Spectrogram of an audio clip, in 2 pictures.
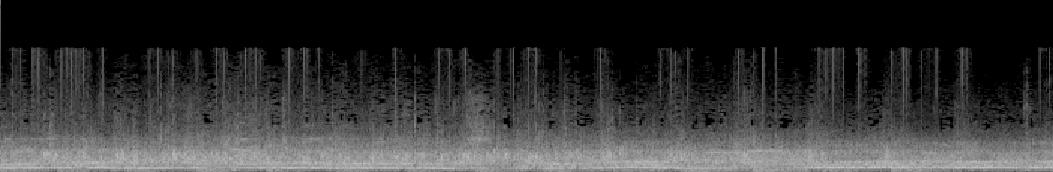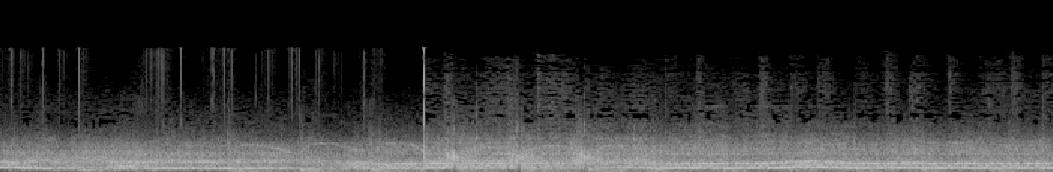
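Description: A large football stadium crowd singing a chant in unison, long held notes with slow rises and falls of pitch, loud and unbroken.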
